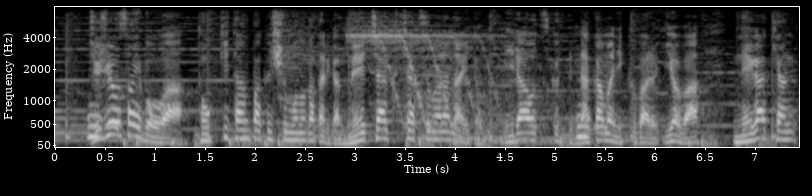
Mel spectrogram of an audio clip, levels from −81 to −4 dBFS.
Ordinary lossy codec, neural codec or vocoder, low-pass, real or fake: Opus, 24 kbps; none; 7.2 kHz; real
